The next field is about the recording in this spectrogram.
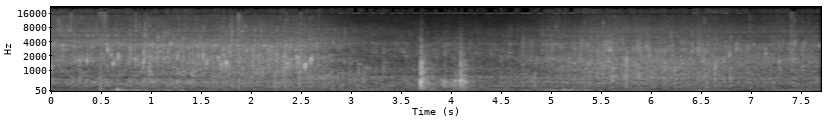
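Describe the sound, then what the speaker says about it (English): Steady crackling sizzle of potatoes deep frying in ghee in a wok, continuous and close, with a couple of brief clinks in the middle. "We're going to deep fry these in our wok."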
